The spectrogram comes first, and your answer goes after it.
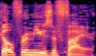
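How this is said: The energy drops at the end of the line.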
